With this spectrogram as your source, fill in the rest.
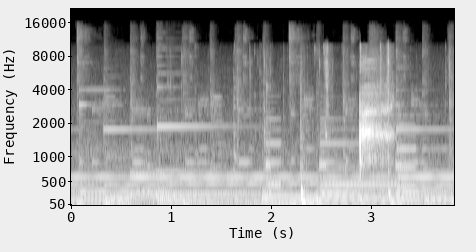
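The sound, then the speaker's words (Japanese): Someone takes a drink of water: soft swallowing and gulping noises, then a brief, sharper slurp near the end, over a faint steady background hum with no talking. “あの1日2リットル以上はぱ飲んじゃう口が暇だったら飲んじゃうみたいなとこあるんでって言いながら今からお水飲むんですけど”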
